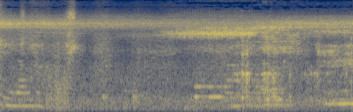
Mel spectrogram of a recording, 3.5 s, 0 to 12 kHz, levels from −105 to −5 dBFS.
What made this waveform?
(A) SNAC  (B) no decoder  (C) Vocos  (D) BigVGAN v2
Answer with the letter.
B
